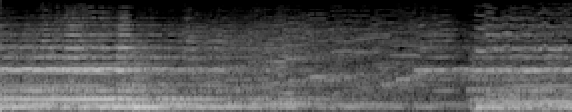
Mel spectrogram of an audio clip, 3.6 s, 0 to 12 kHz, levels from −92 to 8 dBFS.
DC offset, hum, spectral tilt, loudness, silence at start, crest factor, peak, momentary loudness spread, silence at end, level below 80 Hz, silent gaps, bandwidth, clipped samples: under 0.1%; none; -8 dB/octave; -22 LUFS; 0 s; 16 dB; -6 dBFS; 18 LU; 0 s; -54 dBFS; none; 7.6 kHz; under 0.1%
